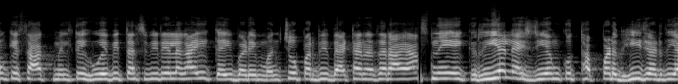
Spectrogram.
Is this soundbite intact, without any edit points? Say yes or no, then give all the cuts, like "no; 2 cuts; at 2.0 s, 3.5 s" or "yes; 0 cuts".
no; 1 cut; at 4.3 s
